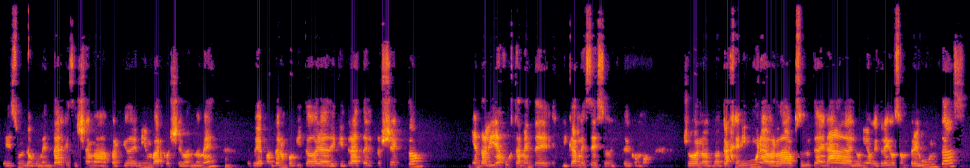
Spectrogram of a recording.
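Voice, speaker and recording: A young woman with a Buenos Aires accent, a documentary filmmaker giving an informal, self-deprecating talk over a video call, halting with many restarts. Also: mid-range voice, fairly even intonation, pushed and bright, rough recording. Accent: Buenos Aires Spanish. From Buenos Aires, Argentina. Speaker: documentary filmmaker presenting her work.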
